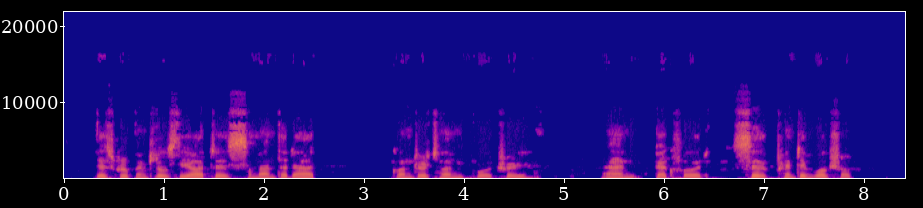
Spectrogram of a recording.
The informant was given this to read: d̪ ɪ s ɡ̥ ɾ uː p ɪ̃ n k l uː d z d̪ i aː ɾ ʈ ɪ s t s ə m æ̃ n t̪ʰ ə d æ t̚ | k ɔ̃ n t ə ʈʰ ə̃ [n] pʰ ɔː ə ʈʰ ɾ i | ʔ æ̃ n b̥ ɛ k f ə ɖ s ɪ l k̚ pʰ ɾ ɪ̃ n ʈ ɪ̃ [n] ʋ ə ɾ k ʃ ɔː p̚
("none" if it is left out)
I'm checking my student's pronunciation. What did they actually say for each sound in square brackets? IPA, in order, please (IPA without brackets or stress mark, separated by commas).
n, ŋ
